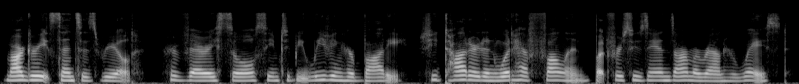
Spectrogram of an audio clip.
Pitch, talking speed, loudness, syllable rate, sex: 185 Hz, 190 wpm, -21 LUFS, 5.2 syllables/s, female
